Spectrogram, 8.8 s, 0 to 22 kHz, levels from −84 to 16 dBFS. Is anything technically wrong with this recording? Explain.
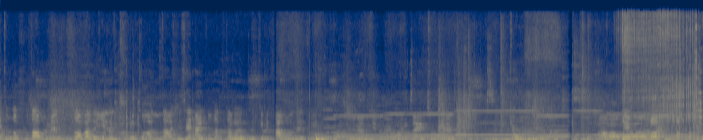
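Yes, there's short concealed packet loss at 3.41 and 7.10 s: about 20 and 40 ms never arrived, so the receiver extended the preceding sound, leaving brief smears.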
